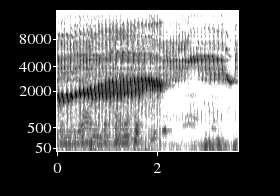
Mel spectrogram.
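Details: Relaxed afternoon song of a white-rumped shama, played to calm an overexcited bird: a long rapid trill of notes rising steadily in pitch for two seconds, then softer high buzzy trilling.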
